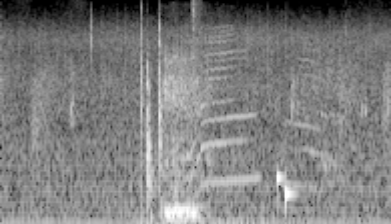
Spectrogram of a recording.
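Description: A storage chest opens with a soft pop and chime in a video game.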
